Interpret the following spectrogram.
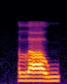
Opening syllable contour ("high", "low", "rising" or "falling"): low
